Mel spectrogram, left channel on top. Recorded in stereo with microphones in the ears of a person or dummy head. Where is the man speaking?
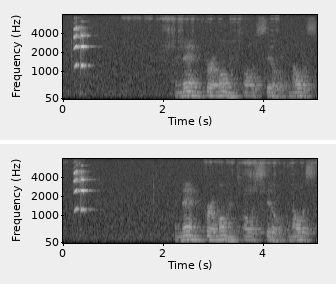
75° right (ahead or behind), 2.5 m.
